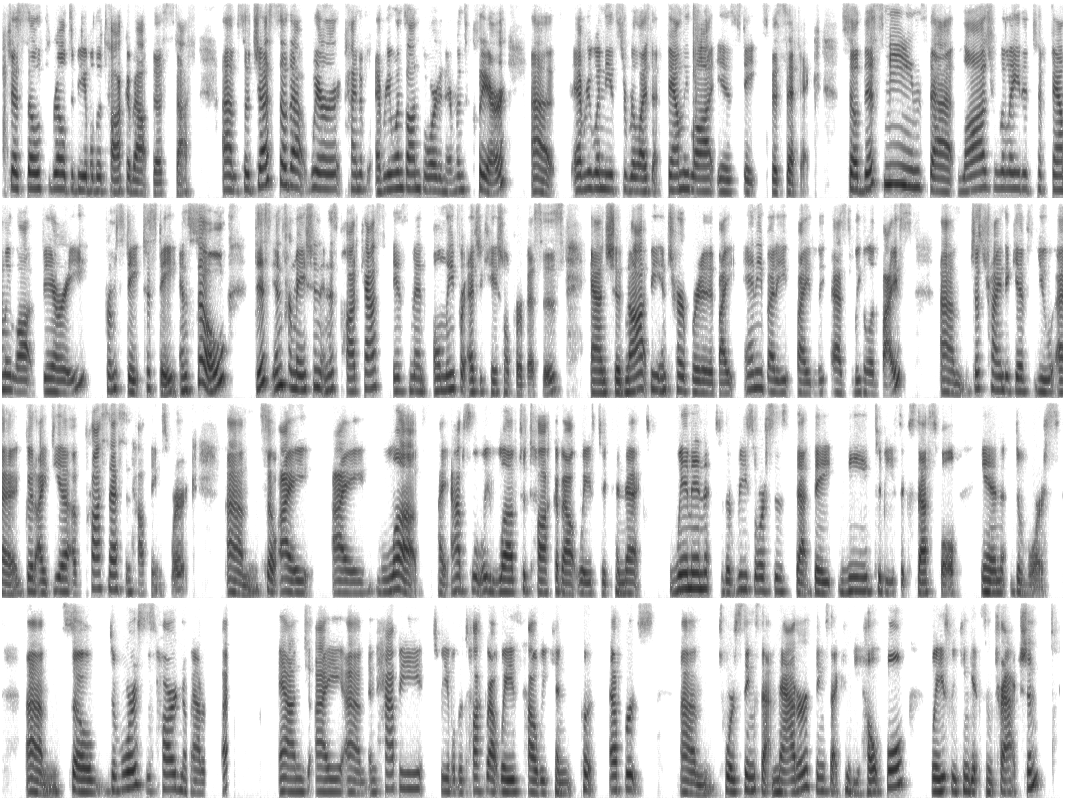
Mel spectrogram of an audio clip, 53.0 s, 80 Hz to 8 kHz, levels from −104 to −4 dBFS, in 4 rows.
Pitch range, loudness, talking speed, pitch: 175-225 Hz, -30 LUFS, 180 wpm, 195 Hz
